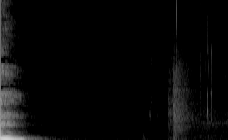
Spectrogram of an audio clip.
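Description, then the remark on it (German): A voice imitates a brother's habitual throat clearing done for no reason: a single short, gruff throat clearing, fairly loud, followed by near silence with only a faint small click afterward. “räuspert sich einfach ohne Grund.”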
